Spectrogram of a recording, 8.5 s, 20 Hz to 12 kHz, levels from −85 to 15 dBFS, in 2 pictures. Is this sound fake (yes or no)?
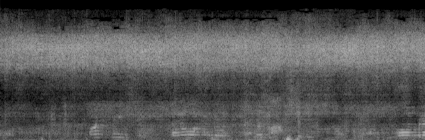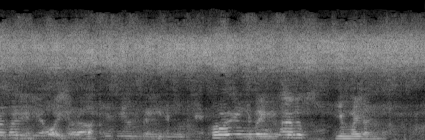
yes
